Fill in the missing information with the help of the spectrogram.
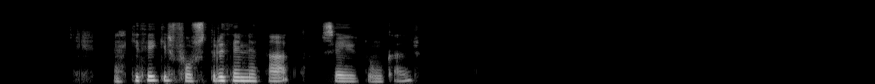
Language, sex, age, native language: Icelandic, female, 50-59, Icelandic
